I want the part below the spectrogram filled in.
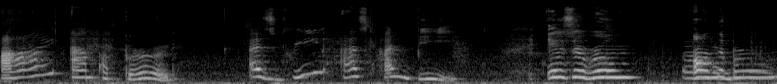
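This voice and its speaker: Putting on a character voice at an extremely high pitch, a woman speaks at a very slow pace with long, frequent pauses, over clear background noise. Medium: read story.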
